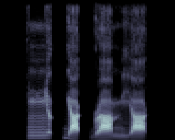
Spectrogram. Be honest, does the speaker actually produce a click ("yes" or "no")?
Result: no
